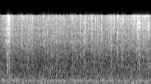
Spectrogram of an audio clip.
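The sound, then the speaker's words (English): Fried rice with vegetables sizzles steadily in a pan, a continuous bright hiss with faint crackle that holds an even level throughout, with no voices over it. “you add in your vegetables and your rice. I'm gonna flatten that out a little bit, let that cook some more.”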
